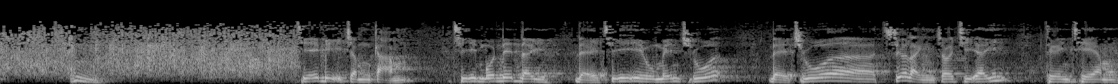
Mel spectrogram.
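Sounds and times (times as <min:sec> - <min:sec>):
crowd applauding at a religious gathering: 0:00.0 - 0:03.3
speech: 0:00.7 - 0:01.2, 0:03.0 - 0:11.1.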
